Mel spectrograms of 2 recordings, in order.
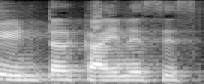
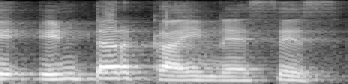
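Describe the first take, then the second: First: Said in the usual way. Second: interkinesis said slowly, each syllable drawn out for the class; teacher slowly dictating interkinesis; slow drilled term. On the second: Shown as a demonstration. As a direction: spell out interkinesis slowly so students repeat it. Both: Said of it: "क्या बोलेंगे?".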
